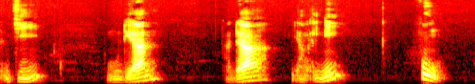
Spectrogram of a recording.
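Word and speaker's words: 時: Ya, dua huruf kanji ini, yang ini adalah ini adalah ji, ya. Itu jam, bacanya ji.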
